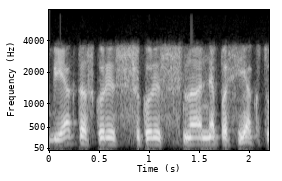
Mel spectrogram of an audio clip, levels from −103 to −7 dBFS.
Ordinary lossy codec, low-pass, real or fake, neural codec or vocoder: Opus, 64 kbps; 7.2 kHz; real; none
